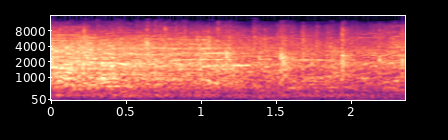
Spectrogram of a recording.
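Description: Audience laughing and applauding, the noise dying down gradually.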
